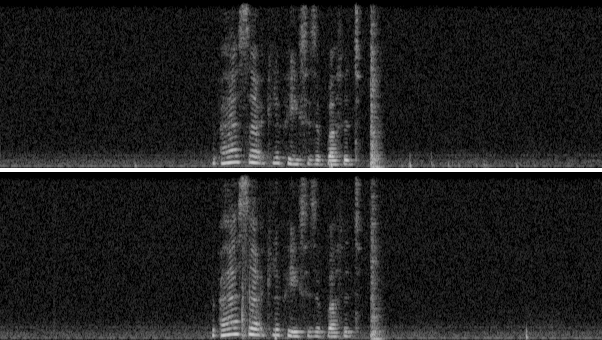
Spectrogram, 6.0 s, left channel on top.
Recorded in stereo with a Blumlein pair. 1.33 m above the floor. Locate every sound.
2.1 s a woman speaking: 35° right, 1.4 m; by 3.6 s 20° left, 1.4 m
3.7 s a drawer: 25° left, 1.5 m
